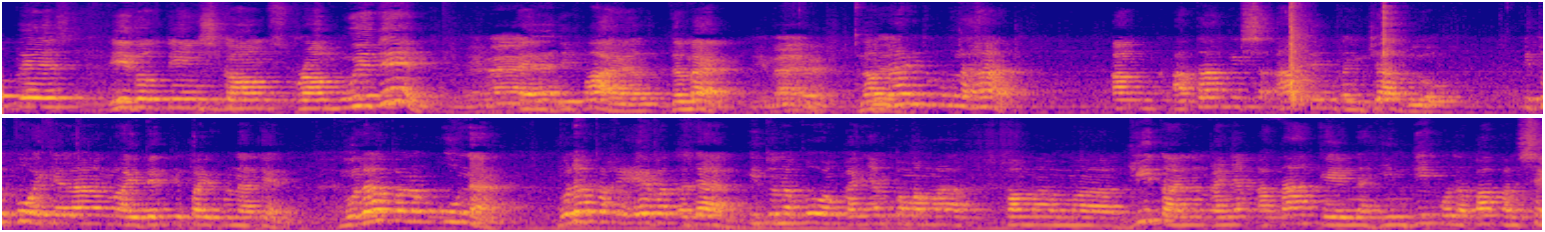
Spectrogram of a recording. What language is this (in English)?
Filipino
